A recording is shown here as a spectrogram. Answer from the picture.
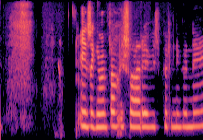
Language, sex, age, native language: Icelandic, female, 20-29, Icelandic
